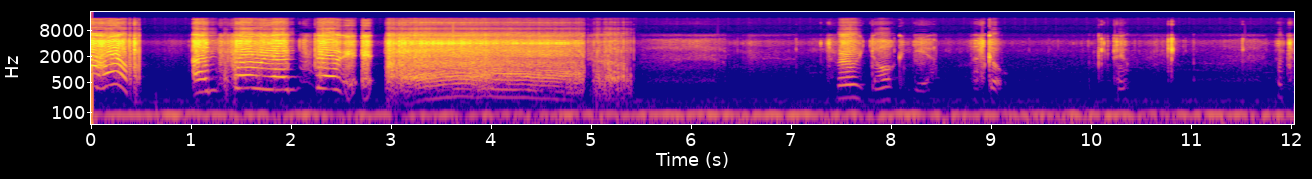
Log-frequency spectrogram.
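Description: Wordless vocal sounds from a Flipnote animation's recorded soundtrack, heard through a handheld console's small speaker. First come wavering high-pitched cries, then a long raspy noise about three to five seconds in, then a few short quieter calls, all over a steady low hum.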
